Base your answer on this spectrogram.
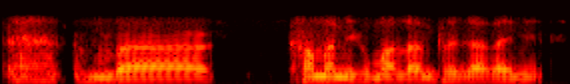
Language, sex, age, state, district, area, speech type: Bodo, male, 18-30, Assam, Udalguri, urban, conversation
